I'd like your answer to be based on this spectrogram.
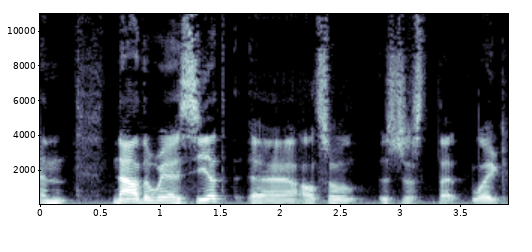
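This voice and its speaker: Pitched at a medium level, a man's bright, sharp voice moves with ordinary pitch variation. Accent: non-native. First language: not English. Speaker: language learning vlogger. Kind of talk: casual vlog update. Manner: hesitant, many filler words.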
